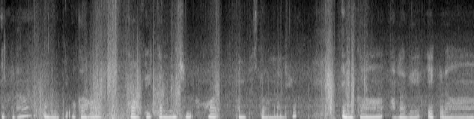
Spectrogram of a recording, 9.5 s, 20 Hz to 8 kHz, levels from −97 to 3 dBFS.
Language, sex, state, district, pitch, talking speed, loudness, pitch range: Telugu, male, Andhra Pradesh, Annamaya, 200 Hz, 80 wpm, -21 LUFS, 190-210 Hz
